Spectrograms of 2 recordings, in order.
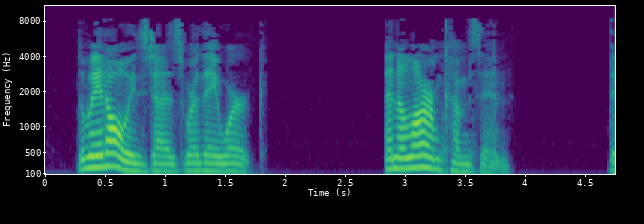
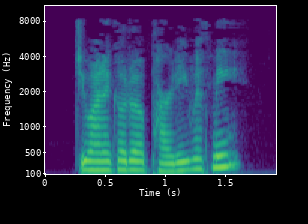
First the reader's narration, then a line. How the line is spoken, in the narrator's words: She whispers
